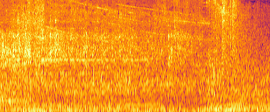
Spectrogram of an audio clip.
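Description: Steady mechanical noise with a low hum. About three seconds in it turns into a louder, lower steady drone: the twin-turboprop Dornier in flight.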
